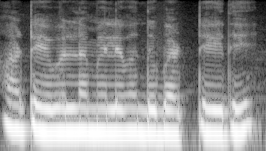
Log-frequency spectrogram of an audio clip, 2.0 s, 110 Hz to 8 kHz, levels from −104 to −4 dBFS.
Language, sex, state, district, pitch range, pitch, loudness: Kannada, female, Karnataka, Bidar, 180-195 Hz, 185 Hz, -10 LUFS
